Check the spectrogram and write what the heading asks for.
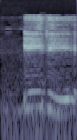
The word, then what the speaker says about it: EDI: airlock is a jar why are you named Edy Edy is the phonetic pronunciation of e di that is an acronym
